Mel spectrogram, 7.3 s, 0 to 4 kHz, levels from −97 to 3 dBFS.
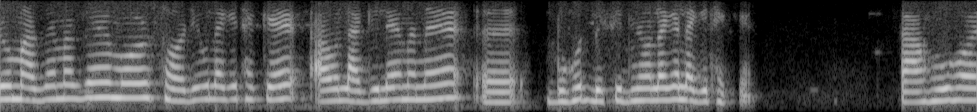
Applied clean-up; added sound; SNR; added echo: none; none; none; none.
